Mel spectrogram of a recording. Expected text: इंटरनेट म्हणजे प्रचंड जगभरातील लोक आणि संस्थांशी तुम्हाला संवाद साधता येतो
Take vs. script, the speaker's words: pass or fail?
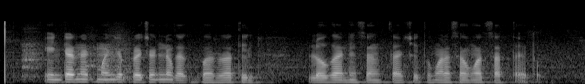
pass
